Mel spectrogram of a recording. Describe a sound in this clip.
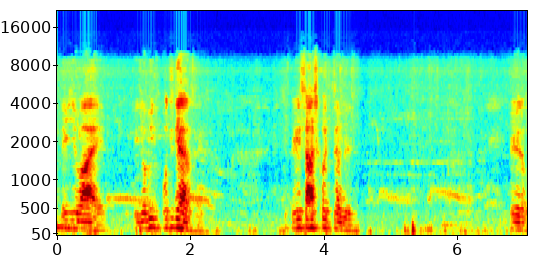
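An elderly man speaks calmly close by, outdoors.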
